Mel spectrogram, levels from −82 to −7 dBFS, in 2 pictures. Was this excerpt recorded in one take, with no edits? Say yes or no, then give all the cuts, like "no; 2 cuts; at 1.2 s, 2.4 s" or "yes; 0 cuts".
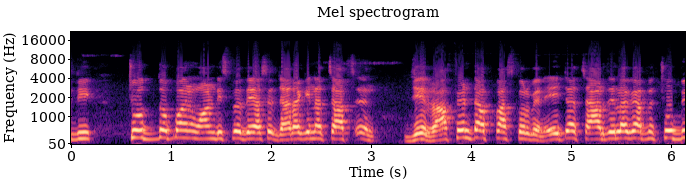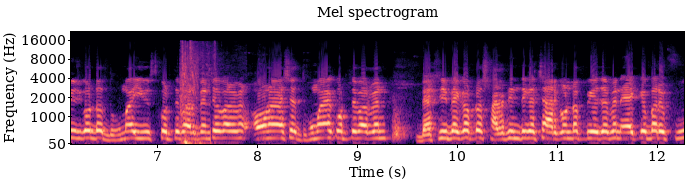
no; 1 cut; at 7.5 s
